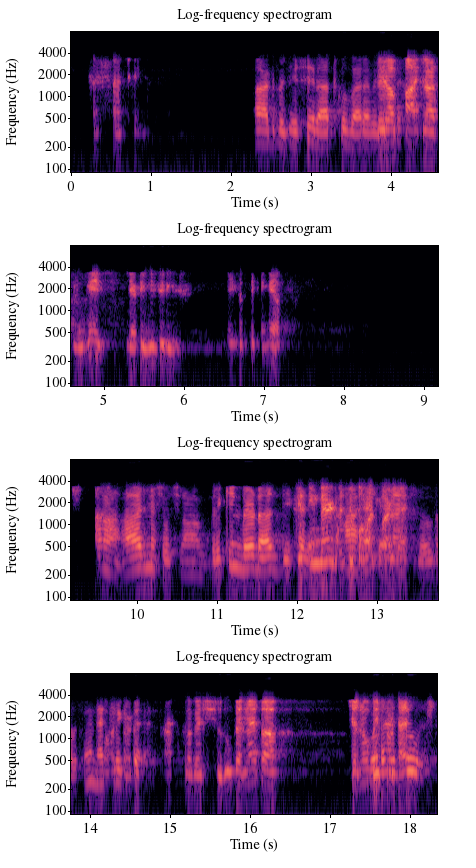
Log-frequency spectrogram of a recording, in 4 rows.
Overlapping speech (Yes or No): Yes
